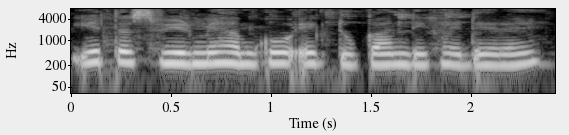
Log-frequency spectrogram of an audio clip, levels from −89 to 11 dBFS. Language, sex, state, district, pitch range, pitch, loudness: Hindi, female, Arunachal Pradesh, Papum Pare, 220-240 Hz, 230 Hz, -14 LUFS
